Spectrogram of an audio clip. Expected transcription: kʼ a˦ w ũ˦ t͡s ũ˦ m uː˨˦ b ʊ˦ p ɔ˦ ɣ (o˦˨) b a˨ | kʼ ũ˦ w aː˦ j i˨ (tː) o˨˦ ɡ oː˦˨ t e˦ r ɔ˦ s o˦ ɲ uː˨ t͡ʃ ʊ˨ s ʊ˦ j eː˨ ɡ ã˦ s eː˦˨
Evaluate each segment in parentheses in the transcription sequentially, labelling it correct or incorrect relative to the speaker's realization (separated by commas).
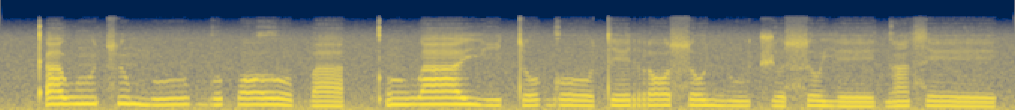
correct, incorrect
